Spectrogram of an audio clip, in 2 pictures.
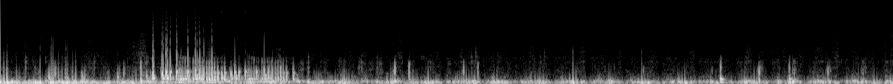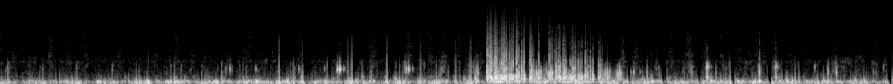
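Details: Continuous low gurgling and rumbling with irregular bubbling pops and two louder growls, recorded with chest rub sounds; ordinary stomach growling (borborygmi).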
